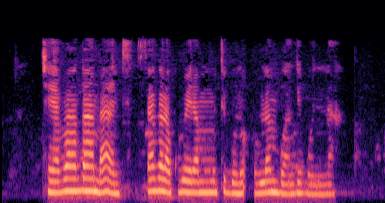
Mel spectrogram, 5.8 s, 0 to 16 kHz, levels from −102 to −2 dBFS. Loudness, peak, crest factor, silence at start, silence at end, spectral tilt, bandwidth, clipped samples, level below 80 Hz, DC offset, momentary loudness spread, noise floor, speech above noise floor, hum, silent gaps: -22 LUFS; -6 dBFS; 16 dB; 0.65 s; 0.75 s; -6.5 dB/octave; 7.8 kHz; under 0.1%; -62 dBFS; under 0.1%; 12 LU; -68 dBFS; 47 dB; none; none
